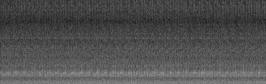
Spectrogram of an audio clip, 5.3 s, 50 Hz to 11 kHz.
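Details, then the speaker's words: Land Rover Defender 90 Td5 diesel after top-end rebuild with adjusted valves, idling without revving for turbo bearings: even, steady clatter with no tapping or misses; healthy, not tappety. "But it sounds good. It doesn't sound tappety, it sounds healthy."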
